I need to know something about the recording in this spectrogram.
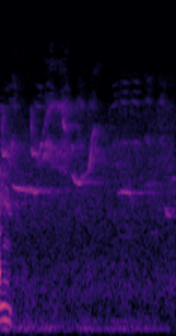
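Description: Faint birdsong: thin whistled notes and short gliding phrases, heard after a man's drawn-out 'um' trails off near the start.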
